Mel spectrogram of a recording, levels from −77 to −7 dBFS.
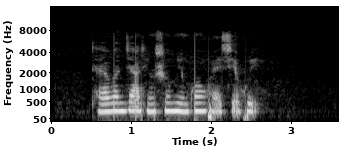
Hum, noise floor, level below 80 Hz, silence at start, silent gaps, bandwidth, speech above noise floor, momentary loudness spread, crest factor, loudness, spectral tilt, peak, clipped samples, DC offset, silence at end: none; -65 dBFS; -42 dBFS; 0.55 s; none; 7.8 kHz; 45 dB; 8 LU; 14 dB; -21 LUFS; -6.5 dB/octave; -8 dBFS; under 0.1%; under 0.1%; 1 s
